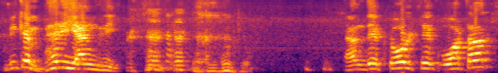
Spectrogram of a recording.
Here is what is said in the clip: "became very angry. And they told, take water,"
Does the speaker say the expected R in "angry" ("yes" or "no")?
yes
